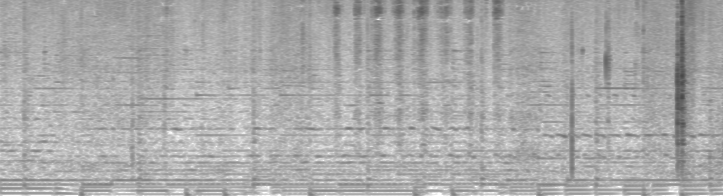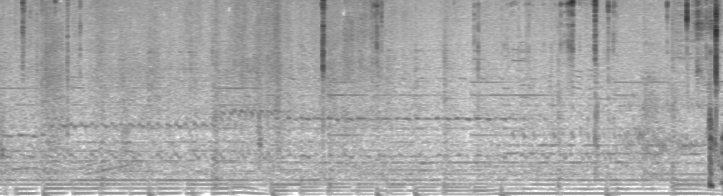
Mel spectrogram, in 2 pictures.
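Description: Background music with scissors snipping through the knitted backing of faux fur, a few sharp snips, the loudest about halfway through and a cluster near the end.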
